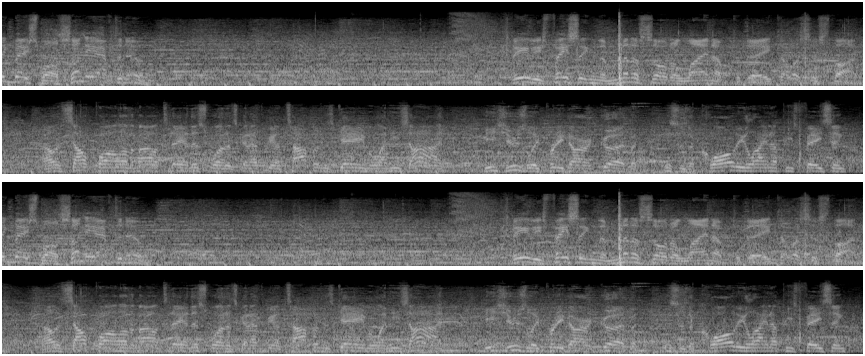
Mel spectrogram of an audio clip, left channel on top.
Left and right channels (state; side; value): normal; both; correlation 0.62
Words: Baseball Sunday afternoon. Steve, he's facing the Minnesota lineup today. Tell us his thoughts. Well, it's southpaw on the mound today, and this one is going to have to be on top of his game. And when he's on, he's usually pretty darn good. But this is a quality lineup he's facing,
